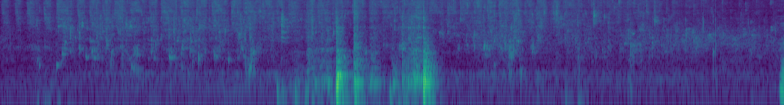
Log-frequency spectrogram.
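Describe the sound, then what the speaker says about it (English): Running tap water rinses soap off hands at a sink, a steady close trickle and splash with two louder gushes of water, and no talking. "Wash the soap off my hands."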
